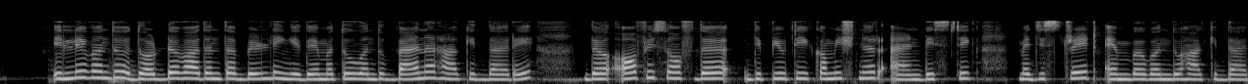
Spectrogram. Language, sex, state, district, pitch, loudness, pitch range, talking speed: Kannada, male, Karnataka, Dharwad, 255 Hz, -23 LUFS, 240-270 Hz, 95 wpm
